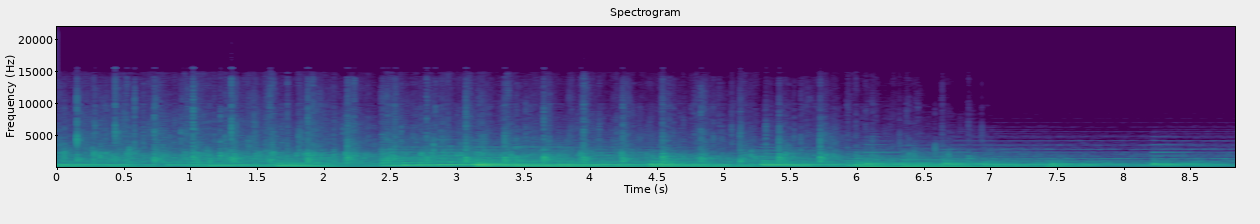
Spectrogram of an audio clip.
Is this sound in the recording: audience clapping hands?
yes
